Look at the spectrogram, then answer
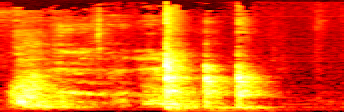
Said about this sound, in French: Joe est assis, Pierre cogne à sa porte.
